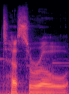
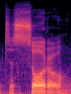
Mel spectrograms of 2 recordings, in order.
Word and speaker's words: Tesoro: Nami we don't have Guild tessero I believe or Tesoro excuse me that somebody was correcting me in my stream the other day that I was mispronouncing that and uh I also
